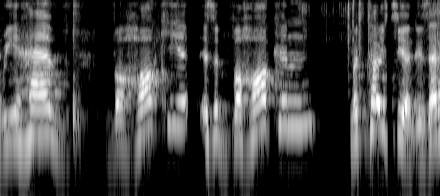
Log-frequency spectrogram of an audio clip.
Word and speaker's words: Vahakn Matossian: Is it Vahakn Matossian? Is that how you pronounce it?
